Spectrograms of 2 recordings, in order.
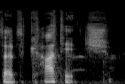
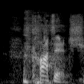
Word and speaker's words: Katic: If you're going to be on a show that I'm going to be on, you better pronounce her last name properly, or I'm coming for you. That's Katic. – Cottage, yeah. Okay, as in I have a nice cottage in the woods.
